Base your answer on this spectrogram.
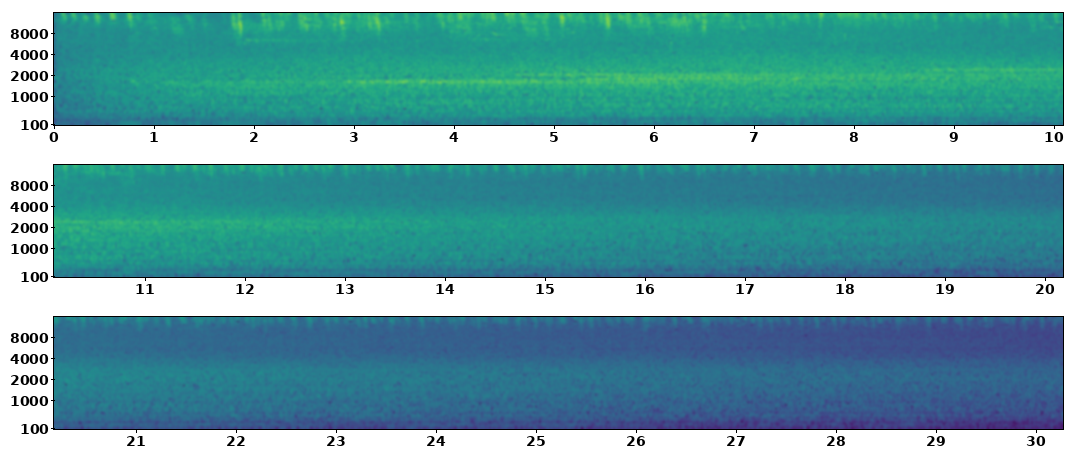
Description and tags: bright ambient effect
hifrequency, skewell, sweeps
